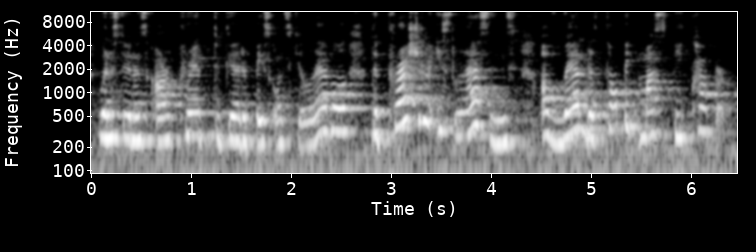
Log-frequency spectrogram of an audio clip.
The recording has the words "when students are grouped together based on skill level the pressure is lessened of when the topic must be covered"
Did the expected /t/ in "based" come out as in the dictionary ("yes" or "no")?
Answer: no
